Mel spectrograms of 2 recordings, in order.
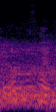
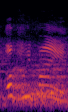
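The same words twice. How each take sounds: First: Soft, low "Okay, fine"; quiet resigned. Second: Said in the usual way. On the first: Acted. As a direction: give in quietly. Repeated take, quieter.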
